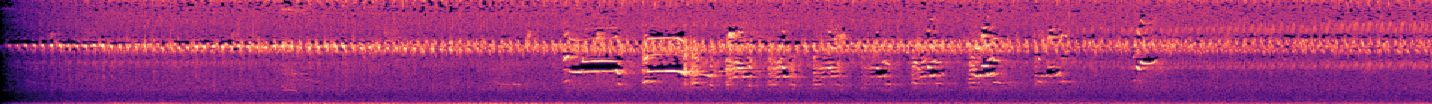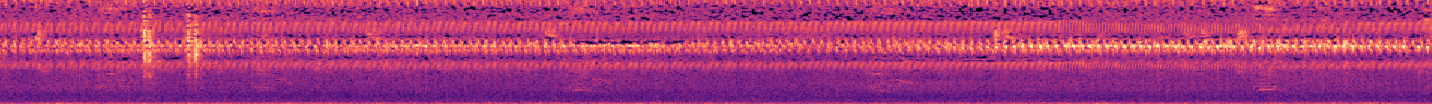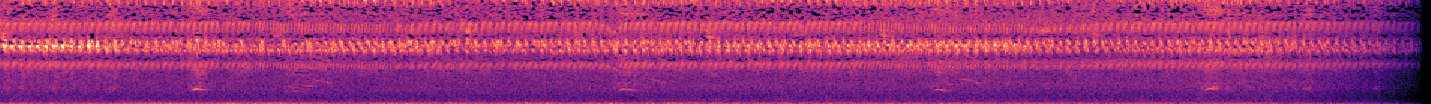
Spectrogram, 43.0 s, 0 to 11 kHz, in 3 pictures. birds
0:05.1 0:10.8

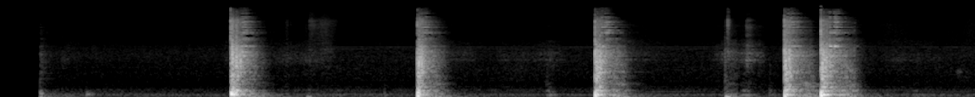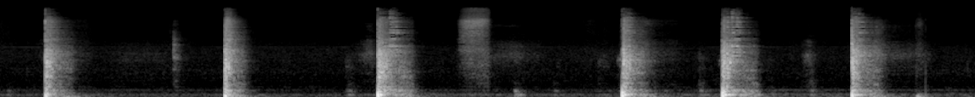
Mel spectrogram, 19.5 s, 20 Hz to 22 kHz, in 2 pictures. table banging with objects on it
0:02.3 0:02.8, 0:04.2 0:04.6, 0:06.0 0:06.4, 0:07.3 0:08.7, 0:10.2 0:10.6, 0:12.0 0:12.3, 0:13.5 0:14.0, 0:15.9 0:17.5, 0:18.2 0:19.0

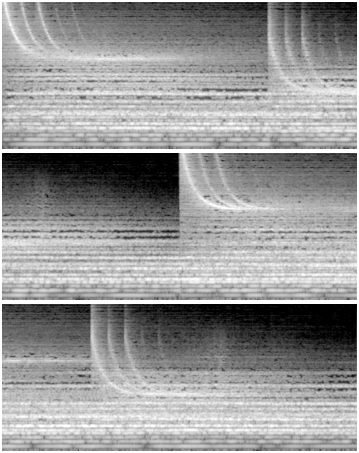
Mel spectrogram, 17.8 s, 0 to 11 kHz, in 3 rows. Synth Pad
0:00.0 0:04.6

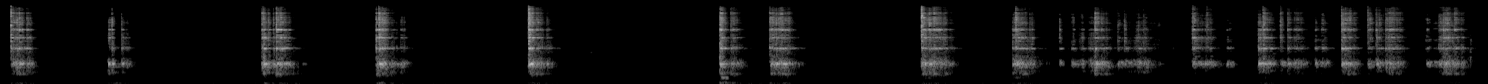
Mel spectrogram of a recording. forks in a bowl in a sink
0:10.2 0:14.8

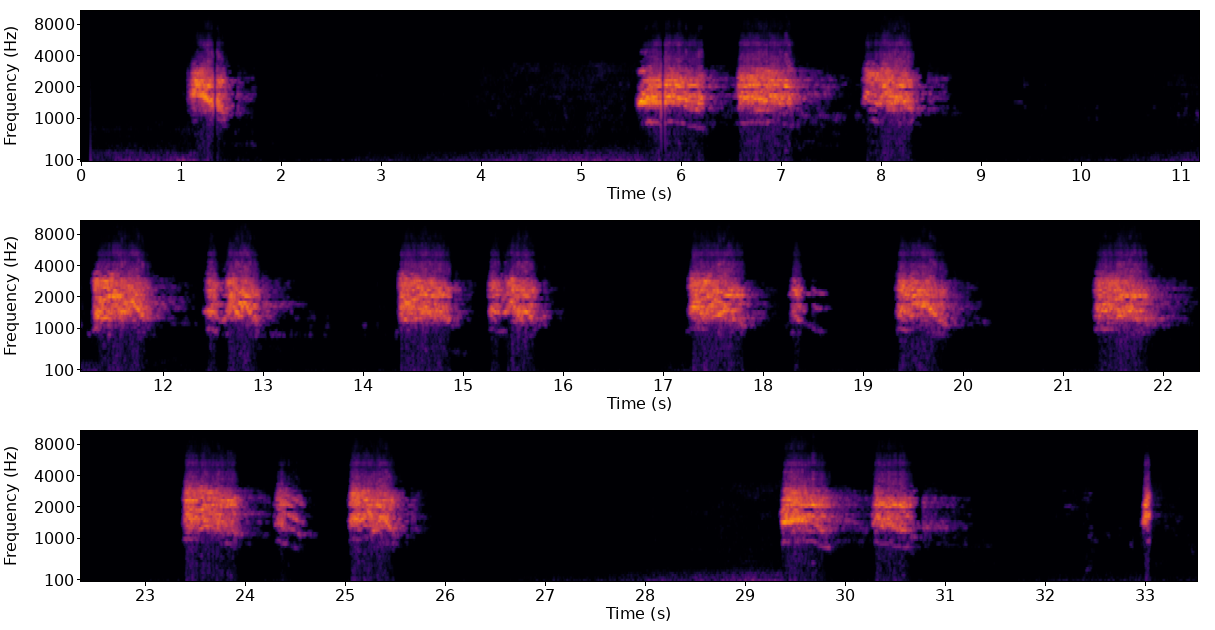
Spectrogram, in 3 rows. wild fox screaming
0:01.0 0:01.8, 0:05.5 0:08.8, 0:11.2 0:13.6, 0:14.3 0:16.0, 0:17.2 0:20.4, 0:21.3 0:22.5, 0:23.3 0:26.0, 0:29.3 0:31.3

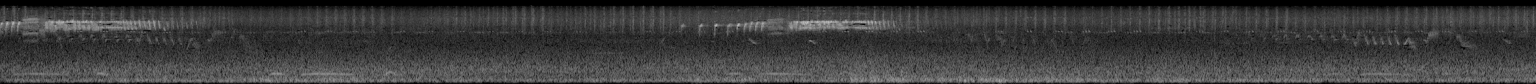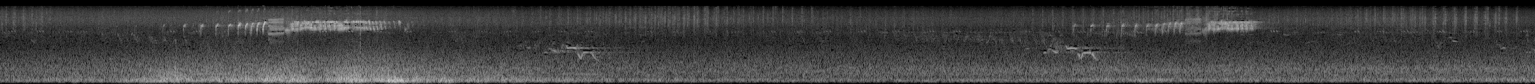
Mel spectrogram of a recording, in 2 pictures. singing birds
0:00.0 0:04.2, 0:06.7 0:15.8, 0:16.5 0:19.6, 0:24.2 0:30.7

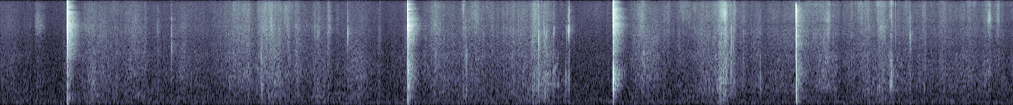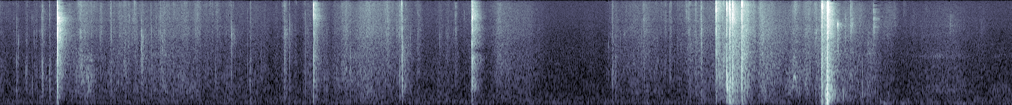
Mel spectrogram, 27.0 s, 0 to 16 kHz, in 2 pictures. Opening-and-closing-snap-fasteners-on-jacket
0:06.9 0:07.6, 0:22.7 0:25.3

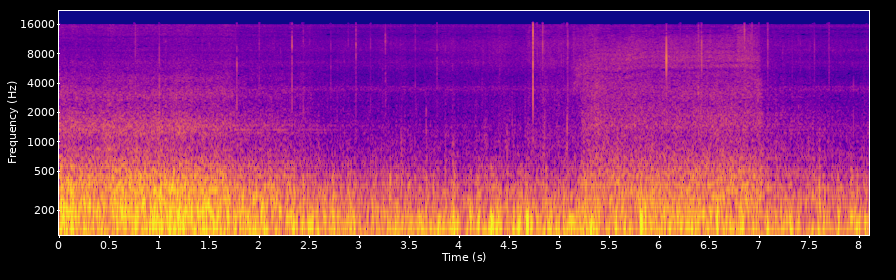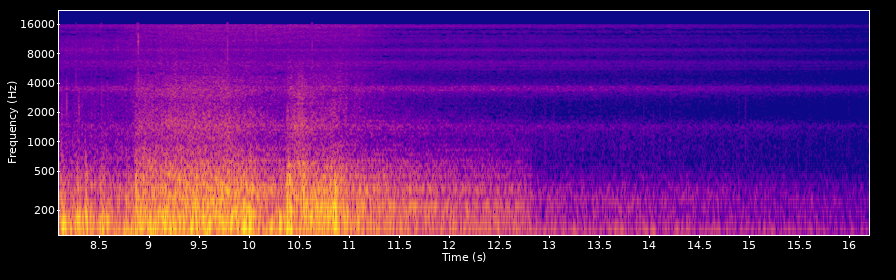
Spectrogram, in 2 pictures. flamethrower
0:00.0 0:12.8

